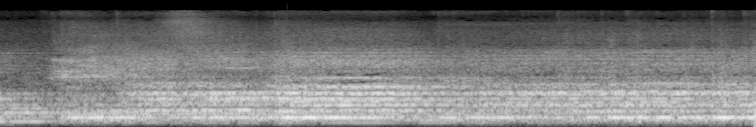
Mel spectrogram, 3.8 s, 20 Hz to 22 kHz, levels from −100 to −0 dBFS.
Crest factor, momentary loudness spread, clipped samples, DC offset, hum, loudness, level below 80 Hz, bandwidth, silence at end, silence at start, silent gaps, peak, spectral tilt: 16 dB; 6 LU; under 0.1%; under 0.1%; none; -16 LUFS; -78 dBFS; 11.5 kHz; 0 s; 0 s; none; 0 dBFS; -5 dB/octave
